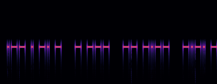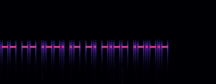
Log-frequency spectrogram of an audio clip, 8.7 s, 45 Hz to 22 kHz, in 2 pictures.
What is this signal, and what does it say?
Morse code, heard as a keyed tone, about 30 wpm, 700 Hz. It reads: WENT TO MY COMPANY.
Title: Sentences from Top 1000 Words - Review Part 3 - 30wpm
